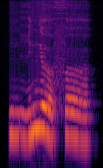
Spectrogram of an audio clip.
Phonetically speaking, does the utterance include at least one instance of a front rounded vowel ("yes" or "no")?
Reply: yes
